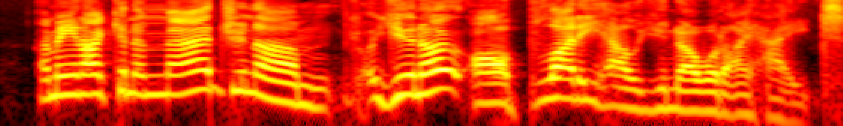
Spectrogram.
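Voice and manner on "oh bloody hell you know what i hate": irritated, fed-up, angry outburst. Breaking off mid-sentence to start a complaint, sounding angry. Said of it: "Sorry, that sounded angry".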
